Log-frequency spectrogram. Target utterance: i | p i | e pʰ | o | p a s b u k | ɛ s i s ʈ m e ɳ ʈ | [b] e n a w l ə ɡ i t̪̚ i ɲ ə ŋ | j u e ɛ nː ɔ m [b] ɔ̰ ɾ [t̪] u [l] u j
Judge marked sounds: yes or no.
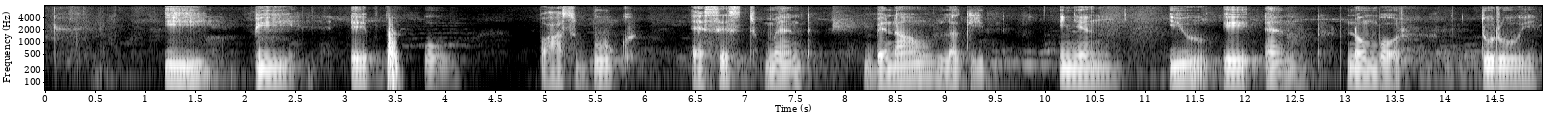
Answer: yes, yes, yes, no

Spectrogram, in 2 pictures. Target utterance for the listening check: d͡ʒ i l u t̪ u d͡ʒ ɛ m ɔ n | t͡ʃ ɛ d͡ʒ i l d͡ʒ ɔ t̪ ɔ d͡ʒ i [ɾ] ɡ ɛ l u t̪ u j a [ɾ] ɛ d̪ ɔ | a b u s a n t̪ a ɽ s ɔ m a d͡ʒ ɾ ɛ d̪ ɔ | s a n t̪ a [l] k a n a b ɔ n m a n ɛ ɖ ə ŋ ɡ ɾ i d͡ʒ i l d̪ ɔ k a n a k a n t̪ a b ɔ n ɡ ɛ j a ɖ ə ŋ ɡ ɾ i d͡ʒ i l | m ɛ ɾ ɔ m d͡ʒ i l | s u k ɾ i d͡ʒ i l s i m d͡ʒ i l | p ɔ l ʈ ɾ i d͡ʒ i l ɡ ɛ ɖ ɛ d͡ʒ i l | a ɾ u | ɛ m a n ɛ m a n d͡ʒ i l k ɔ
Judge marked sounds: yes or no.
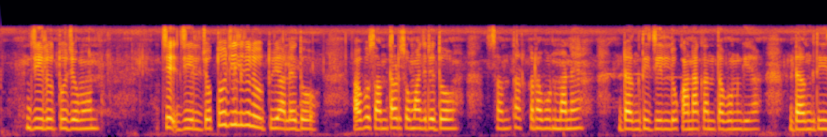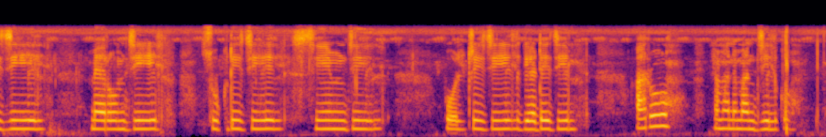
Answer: no, no, no

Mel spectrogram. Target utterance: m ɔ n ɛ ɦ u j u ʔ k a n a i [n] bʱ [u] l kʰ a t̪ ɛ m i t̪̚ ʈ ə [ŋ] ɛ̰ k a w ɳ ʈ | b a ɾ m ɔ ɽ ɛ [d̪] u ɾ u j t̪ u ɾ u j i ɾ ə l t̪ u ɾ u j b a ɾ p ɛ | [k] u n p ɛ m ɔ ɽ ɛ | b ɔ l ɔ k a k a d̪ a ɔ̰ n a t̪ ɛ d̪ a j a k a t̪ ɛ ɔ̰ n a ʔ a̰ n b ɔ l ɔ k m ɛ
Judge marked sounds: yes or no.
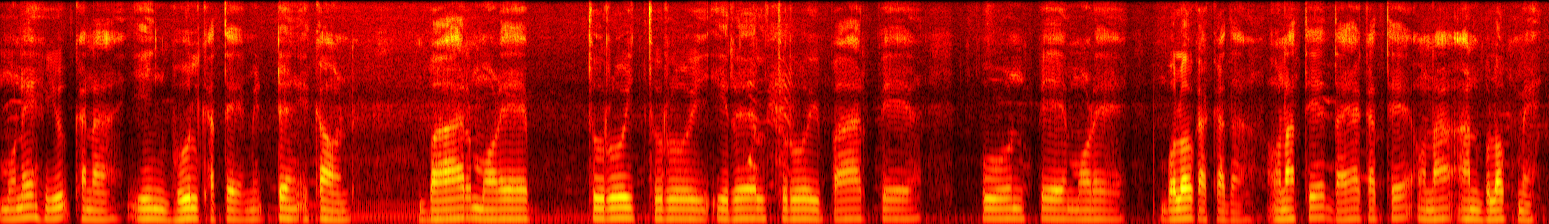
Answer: no, yes, yes, no, no

